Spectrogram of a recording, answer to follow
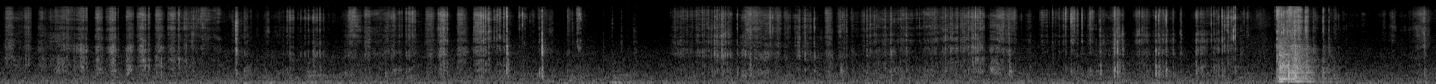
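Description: Scissors cutting through a folded sheet of paper along a drawn bat-wing outline: a long run of irregular crisp snips and paper rasping, easing off briefly about six seconds in. Near the end comes a louder paper rustle as the cut piece is handled and opened out.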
